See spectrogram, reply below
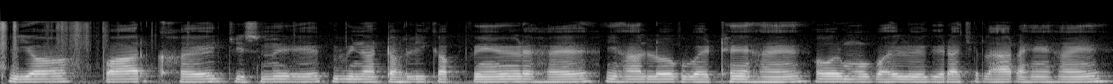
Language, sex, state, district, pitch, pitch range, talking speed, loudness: Hindi, male, Chhattisgarh, Balrampur, 120 Hz, 120-125 Hz, 110 wpm, -16 LUFS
